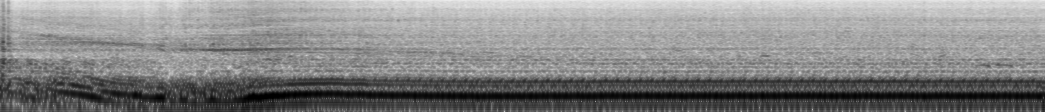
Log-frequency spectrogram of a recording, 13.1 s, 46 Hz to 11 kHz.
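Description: Twin-turbocharged Lamborghini Huracán's V10 engine dropping back from a rev, its pitch falling over the first few seconds, then settling into a steady idle.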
